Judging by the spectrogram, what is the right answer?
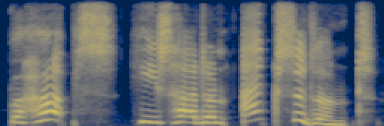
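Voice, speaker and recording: A woman voicing a brave young boy who leads his siblings, in a high excited child voice for a storybook reading. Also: slow, no echo, studio quality, exaggerated voice. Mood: urgent.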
